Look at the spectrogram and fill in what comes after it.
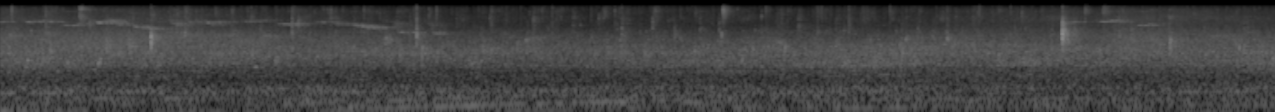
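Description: Rain falling steadily into a shallow puddle: an even hiss of drops hitting the water, with two sharper drop sounds, about a second and a half in and again near the end.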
